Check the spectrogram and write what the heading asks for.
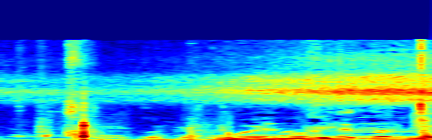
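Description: Insects buzzing, a steady high-pitched drone, with one sharp click about half a second in and a man talking from about a second in.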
